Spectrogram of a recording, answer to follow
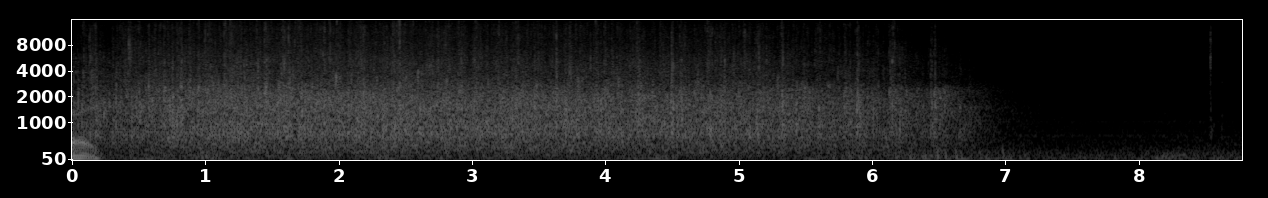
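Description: Audience applauding in a large hall, steady for about six seconds and then dying away near the end.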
